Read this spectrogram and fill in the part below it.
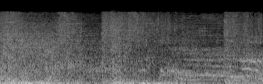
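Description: A magic blast bursts with a bright crackle.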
